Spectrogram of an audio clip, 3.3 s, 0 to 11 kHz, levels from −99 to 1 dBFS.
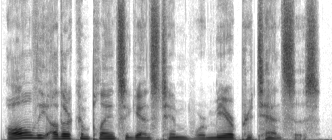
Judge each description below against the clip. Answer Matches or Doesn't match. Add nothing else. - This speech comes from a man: Matches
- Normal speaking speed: Matches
